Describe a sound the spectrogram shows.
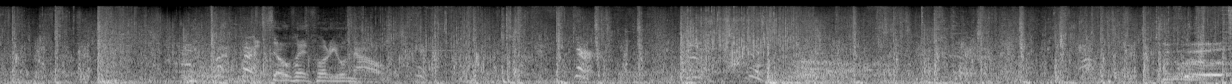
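Game combat sound effects of blows and spell blasts crash rapidly.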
